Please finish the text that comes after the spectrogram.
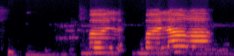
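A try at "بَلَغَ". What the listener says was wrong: बलगो, गैन को मोटी आवाज में।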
